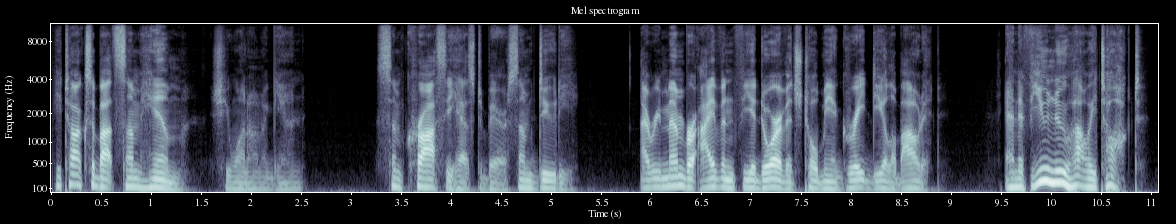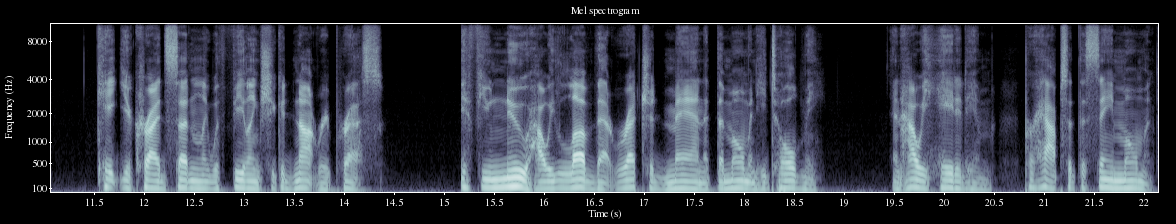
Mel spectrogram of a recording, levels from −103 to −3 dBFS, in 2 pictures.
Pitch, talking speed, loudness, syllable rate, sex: 100 Hz, 185 wpm, -23 LUFS, 5.1 syllables/s, male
